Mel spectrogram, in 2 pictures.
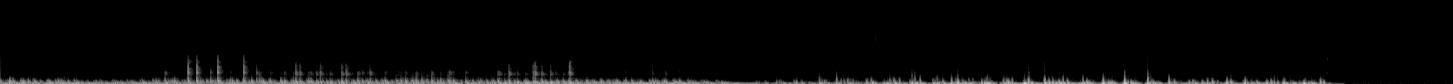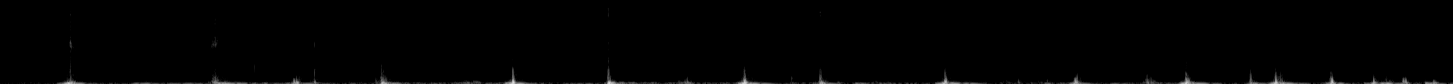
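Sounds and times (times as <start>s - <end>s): fingers tapping and rubbing: 0.0s - 13.4s.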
